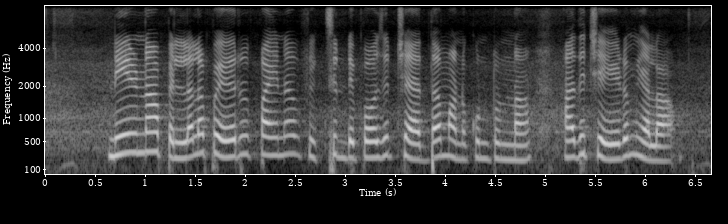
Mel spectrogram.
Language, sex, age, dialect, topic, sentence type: Telugu, female, 18-24, Utterandhra, banking, question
